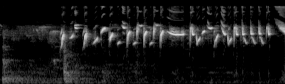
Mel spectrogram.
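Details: Goldfinch song for training young goldfinches, wild bird: after a faint start, a lively stream of high twittering, slurred and chirping notes fills the rest.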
